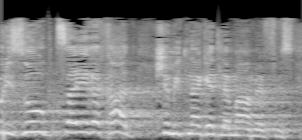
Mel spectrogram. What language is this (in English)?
Hebrew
